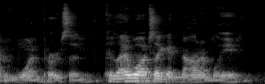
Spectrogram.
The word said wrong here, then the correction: Anomaly: Anomaly, like, for, like, 2 days.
